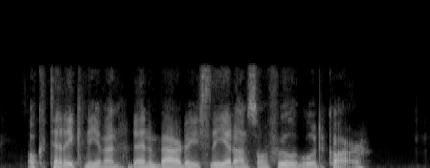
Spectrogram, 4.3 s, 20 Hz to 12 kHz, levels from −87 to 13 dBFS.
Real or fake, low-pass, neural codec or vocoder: fake; 7.2 kHz; codec, 16 kHz, 1.1 kbps, Voila-Tokenizer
